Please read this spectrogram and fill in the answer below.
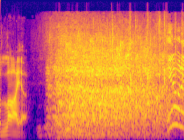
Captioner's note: laughter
